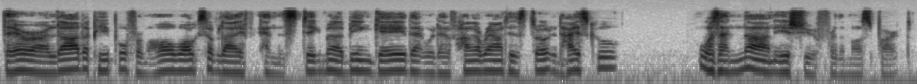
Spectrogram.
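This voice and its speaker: A man acting as a young college guy, protective and gently teasing. His voice is bright and crisp-edged, recorded close and dry. He speaks casually, in a reassuring, intimate roleplay style, with thoughtful pauses and little murmured asides. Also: mid-range voice, no room sound, lo-fi sound, natural voice. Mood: sincere, reflective. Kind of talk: intimate audio roleplay, one-sided conversation.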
